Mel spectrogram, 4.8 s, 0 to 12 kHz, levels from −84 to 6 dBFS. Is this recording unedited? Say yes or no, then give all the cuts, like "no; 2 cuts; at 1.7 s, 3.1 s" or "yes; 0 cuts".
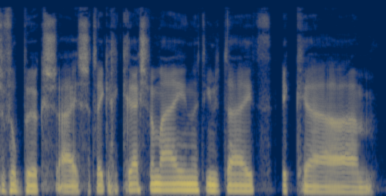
no; 2 cuts; at 1.1 s, 3.4 s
